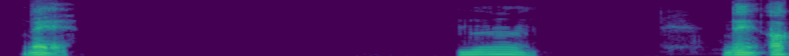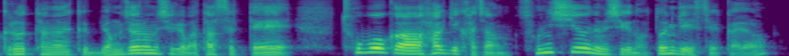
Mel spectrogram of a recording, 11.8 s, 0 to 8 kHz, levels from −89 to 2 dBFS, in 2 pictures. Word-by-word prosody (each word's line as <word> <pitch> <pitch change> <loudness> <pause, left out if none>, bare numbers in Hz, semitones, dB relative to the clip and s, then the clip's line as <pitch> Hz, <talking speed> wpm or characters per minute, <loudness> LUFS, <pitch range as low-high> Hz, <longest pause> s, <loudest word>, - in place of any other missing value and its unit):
네. 100 -1 -5 3.0
음. 115 -4 -10 1.4
네. 100 -1 -5
아 110 -1 -3
그렇다면 125 -2 -2
그 105 -4 -5
명절 120 - +2
음식을 155 -7 +1
맡았을 120 -3 -2
때 100 +1 +1 0.4
초보가 210 -8 +6
하기 165 -1 +2
가장 100 -7 -4
손쉬운 220 +2 +2
음식은 120 -6 +1
어떤 155 0 -1
게 135 - 0
있을까요? 100 - -6
120 Hz, 195 characters per minute, -23 LUFS, 105-160 Hz, 3.0 s, 초보가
